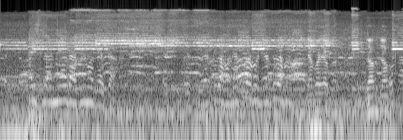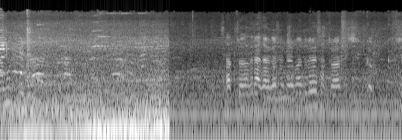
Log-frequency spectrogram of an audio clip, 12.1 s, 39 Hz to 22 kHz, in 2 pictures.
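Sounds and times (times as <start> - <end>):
people talking: 0.0 - 8.6
low rumble: 6.3 - 8.8.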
